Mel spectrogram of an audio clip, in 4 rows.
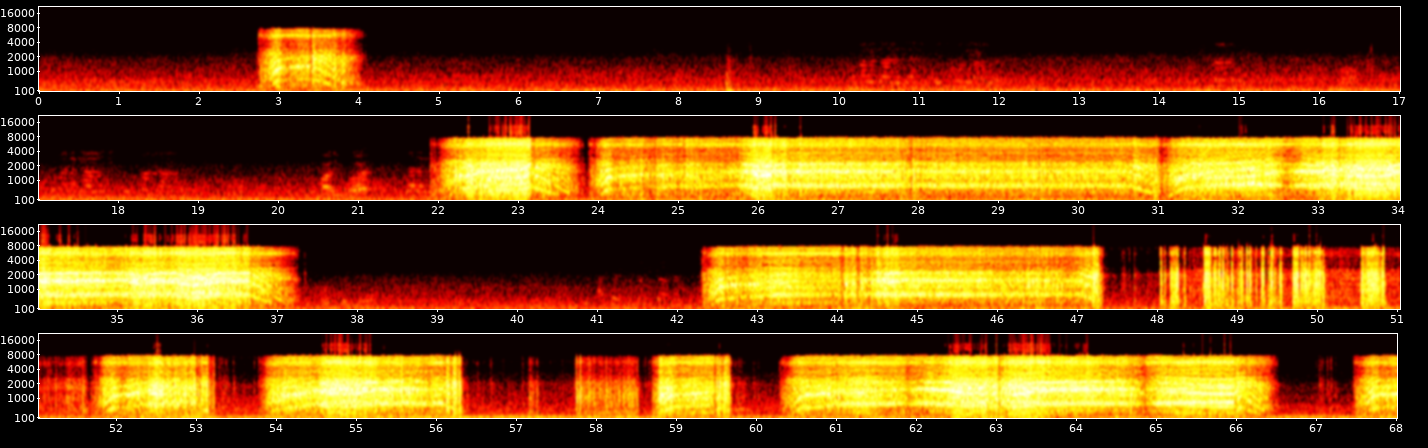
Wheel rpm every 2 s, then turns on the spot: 0, 50, 0, 0, 0, 0, 0, 0, 0, 0, 10, 90, 170, 200, 200, 140, 190, 200, 70, 0, 0, 130, 200, 110, 20, 30, 110, 170, 30, 60, 130, 200, 180, 50.
46-50 56-58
